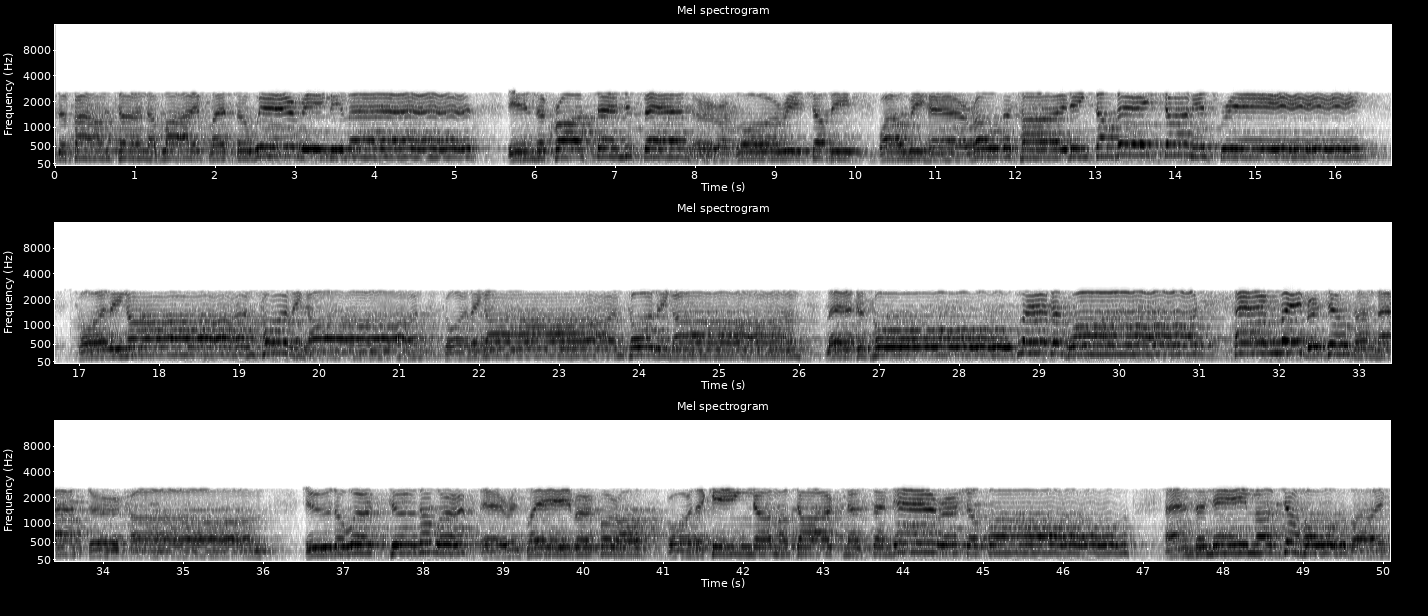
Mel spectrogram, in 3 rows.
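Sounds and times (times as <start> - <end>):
congregation singing a hymn: 0.0 - 50.0
man's voice leading singing: 0.0 - 50.0.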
